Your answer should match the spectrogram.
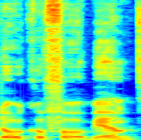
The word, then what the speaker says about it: oikophobia: pronounce it by the way yeah i would pronounce it orcophobia just as you did and uh orcophobia is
